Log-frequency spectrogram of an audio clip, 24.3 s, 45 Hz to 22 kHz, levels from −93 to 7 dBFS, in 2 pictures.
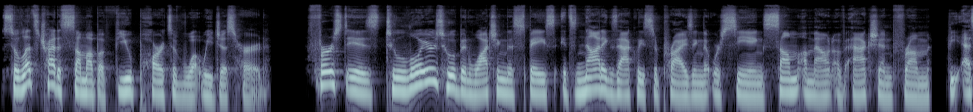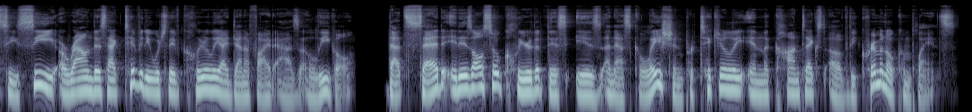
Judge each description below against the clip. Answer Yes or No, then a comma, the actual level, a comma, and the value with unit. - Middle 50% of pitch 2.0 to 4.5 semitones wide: No, average, 4.9 semitones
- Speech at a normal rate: Yes, average, 165 wpm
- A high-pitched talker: No, low, 130 Hz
